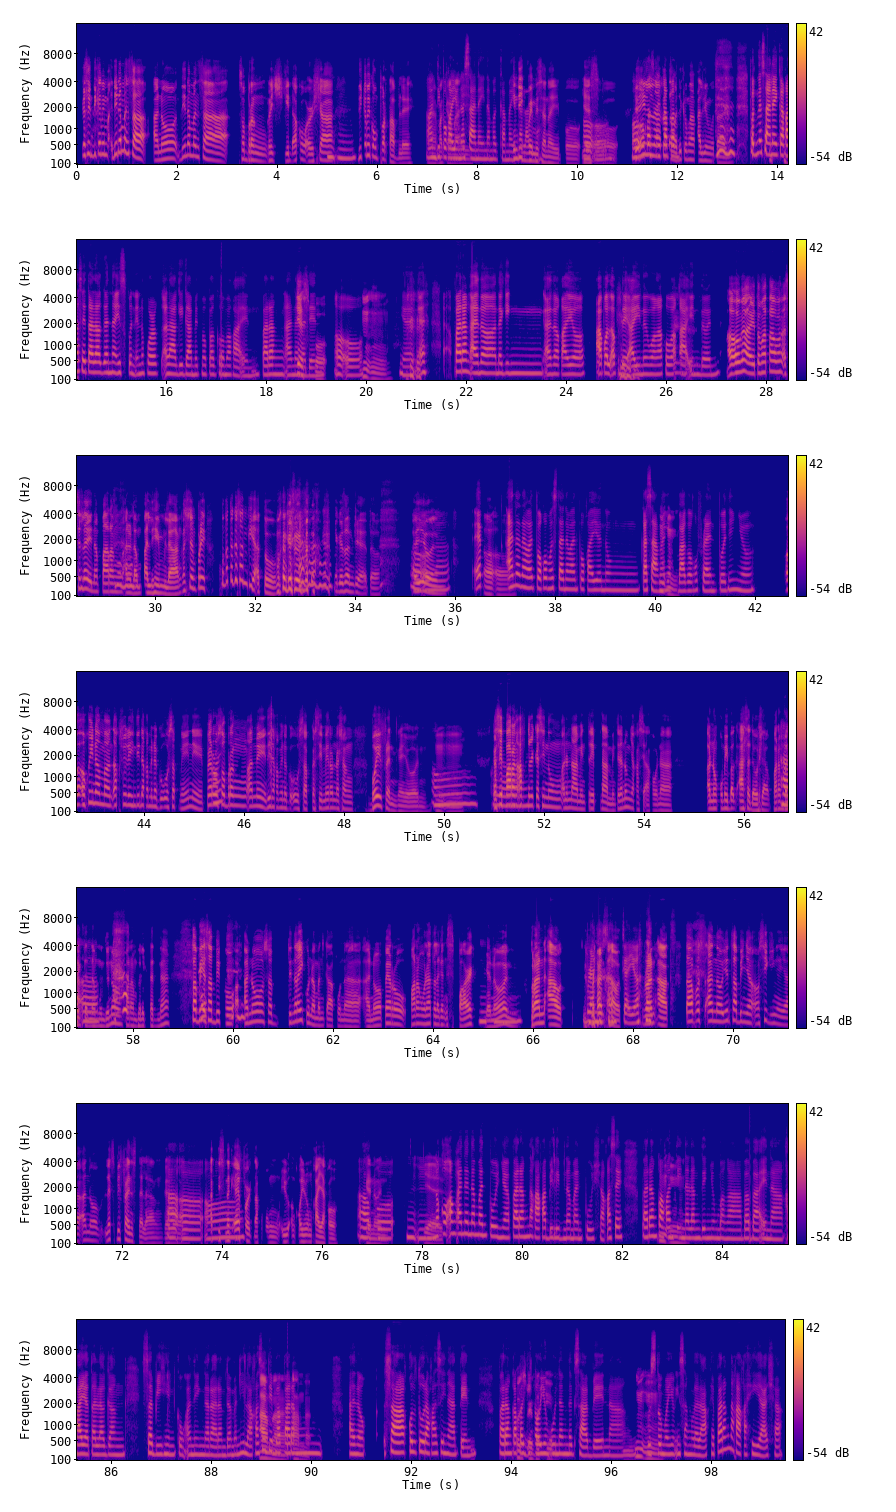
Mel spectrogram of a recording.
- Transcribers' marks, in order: chuckle; other noise; other background noise; chuckle; in English: "apple of the eye"; chuckle; chuckle; chuckle; laughing while speaking: "Mga ganun ba"; laugh; chuckle; laugh; in English: "Let's be friends"
- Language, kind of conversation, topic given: Filipino, unstructured, Ano ang pinakatumatak na pangyayari sa bakasyon mo?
